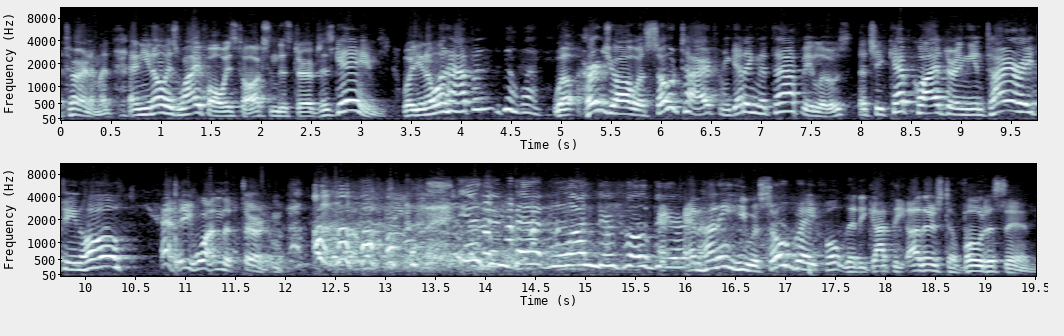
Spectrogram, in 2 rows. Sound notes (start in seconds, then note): 11.3 laughing; 12.0 Joanie laughing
